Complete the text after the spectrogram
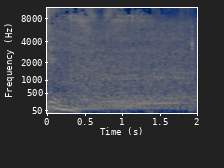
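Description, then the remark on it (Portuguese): A loud engine revs in a truck racing segment jingle, its pitch dropping sharply at first and then holding at a steady, throaty drone for about two seconds, with no voices. “Solta a vinheta da Truck.”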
